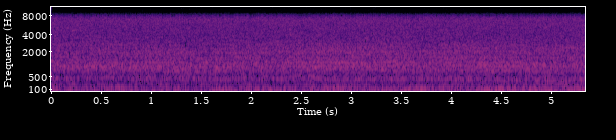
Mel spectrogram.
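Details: Low, constant rumble and hiss recorded in the Eifel in the early morning, like distant traffic, with no animal calls.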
